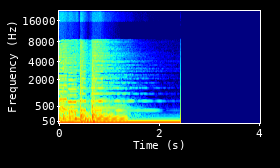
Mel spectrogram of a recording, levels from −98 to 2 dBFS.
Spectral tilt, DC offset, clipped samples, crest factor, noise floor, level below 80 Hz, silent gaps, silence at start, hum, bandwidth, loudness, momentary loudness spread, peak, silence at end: -4.5 dB/octave; 6%; under 0.1%; 22 dB; -63 dBFS; -38 dBFS; none; 0 s; none; over 20 kHz; -26 LUFS; 24 LU; -6 dBFS; 2.55 s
